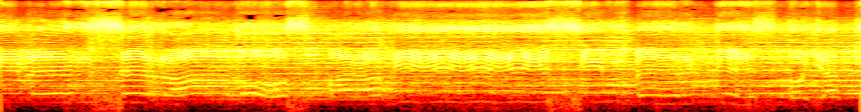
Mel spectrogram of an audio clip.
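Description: A man singing a bolero over instrumental accompaniment, drawing out long notes with a wide, even vibrato, one held note sliding in pitch about a second in.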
